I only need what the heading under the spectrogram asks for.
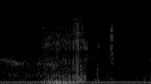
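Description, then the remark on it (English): A short slurping sip of coffee, lasting about half a second, followed by a faint mouth click against a steady low electrical hum. No one speaks. “I need another sip of coffee.”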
